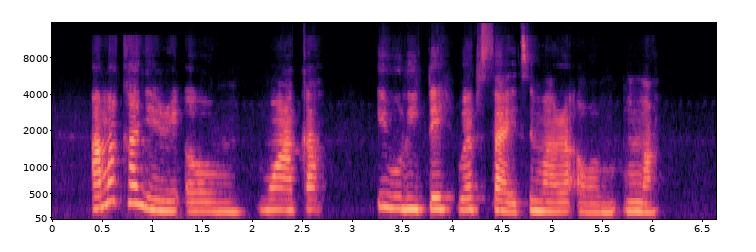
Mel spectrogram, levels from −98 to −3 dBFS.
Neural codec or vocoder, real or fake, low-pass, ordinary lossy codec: none; real; 14.4 kHz; Opus, 16 kbps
